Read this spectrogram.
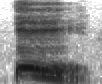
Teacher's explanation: High and front, E. Notice my vowel is very forward. It's high.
